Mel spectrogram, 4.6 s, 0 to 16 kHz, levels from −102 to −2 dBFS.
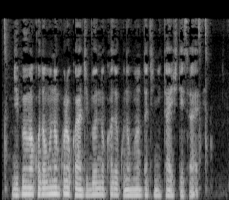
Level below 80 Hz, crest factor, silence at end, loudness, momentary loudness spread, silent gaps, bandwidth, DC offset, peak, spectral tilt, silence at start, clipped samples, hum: -42 dBFS; 18 dB; 0.45 s; -26 LUFS; 8 LU; none; 11.5 kHz; under 0.1%; -8 dBFS; -5.5 dB/octave; 0.1 s; under 0.1%; none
